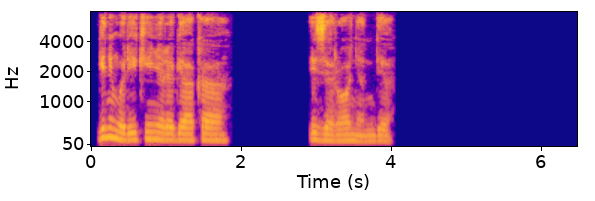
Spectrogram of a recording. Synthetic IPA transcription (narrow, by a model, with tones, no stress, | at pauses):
ɡɪ˦ni˦ŋʷe˨ɾi˨˦i˦ke˦i˦ɲe˨ɾe˦ɡe˦a˦kʰa˦ | ɪ˦ze˨ɾɔ˦ɲa˨n̩˦dɪ˦a˨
